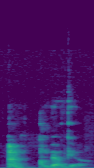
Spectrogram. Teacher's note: No liaison between un and hamburger. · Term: H aspiré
